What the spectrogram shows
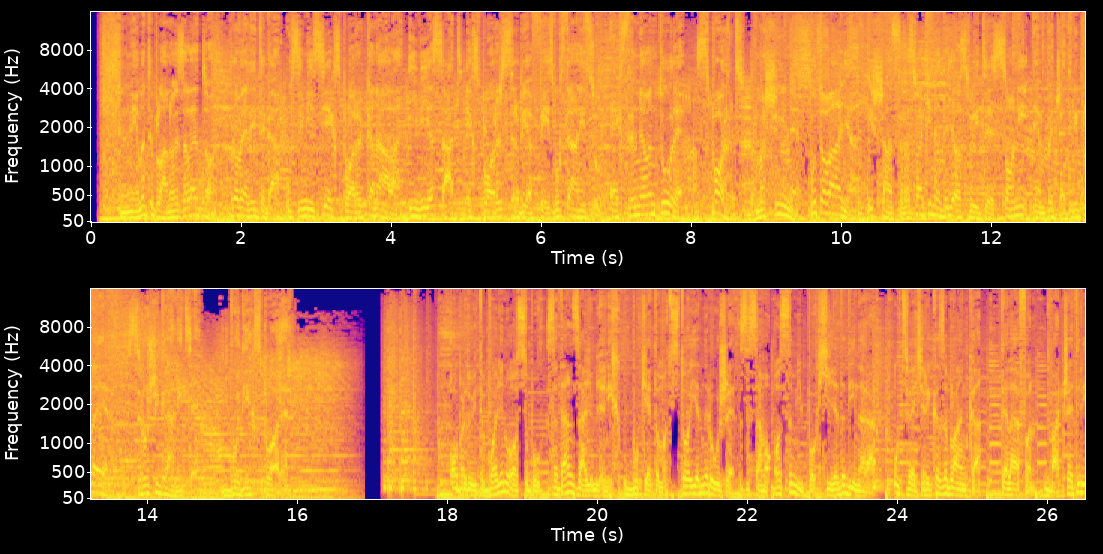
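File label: serbian male commercial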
